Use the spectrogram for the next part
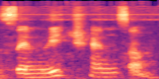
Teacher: yeah sandwich handsome remember in this word though there are d the d is silent in both cases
